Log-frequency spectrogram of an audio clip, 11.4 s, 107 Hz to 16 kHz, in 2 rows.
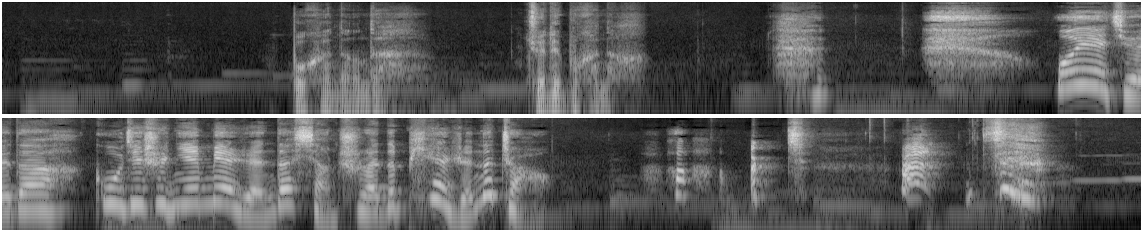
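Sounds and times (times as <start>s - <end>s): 
speech: 1.5s - 3.3s, 5.3s - 9.4s, 10.6s - 11.0s
short catching breaths before sneezing: 3.8s - 5.2s, 9.8s - 11.0s.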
